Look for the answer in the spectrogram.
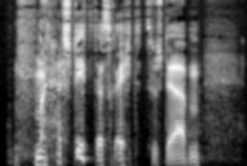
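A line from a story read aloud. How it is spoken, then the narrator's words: Laughing. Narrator (German): sagte der Schreiber lachend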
